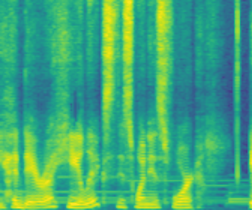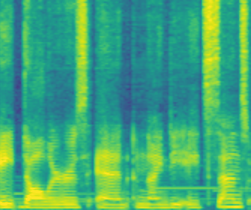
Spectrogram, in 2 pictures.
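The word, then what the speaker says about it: Hedera helix: And then you can even see right here, we've got our favorite, Hedra Helix, or the correct way to say it is the Hideera Helix.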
